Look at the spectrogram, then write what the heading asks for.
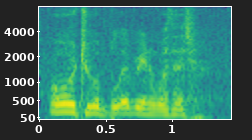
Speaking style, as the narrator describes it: he panted

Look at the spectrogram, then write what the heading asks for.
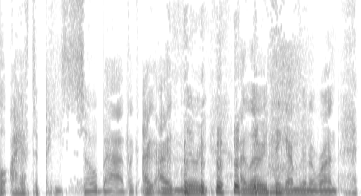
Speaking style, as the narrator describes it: Lisa whispers to Nicole

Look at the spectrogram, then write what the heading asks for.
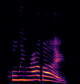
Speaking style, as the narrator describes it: cried

